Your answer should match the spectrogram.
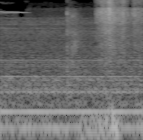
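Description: Brief crackle of a cardboard chicken broth carton's cap and seal being opened, about one and a half seconds in, over a steady low hum.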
